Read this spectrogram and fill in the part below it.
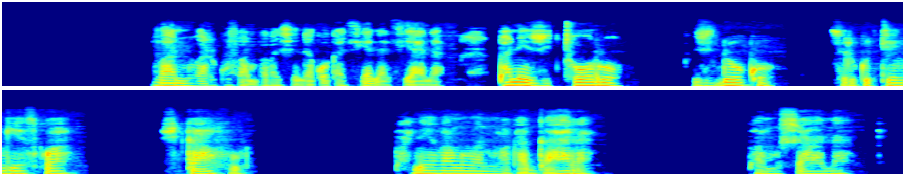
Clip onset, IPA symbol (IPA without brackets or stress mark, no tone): ʋ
